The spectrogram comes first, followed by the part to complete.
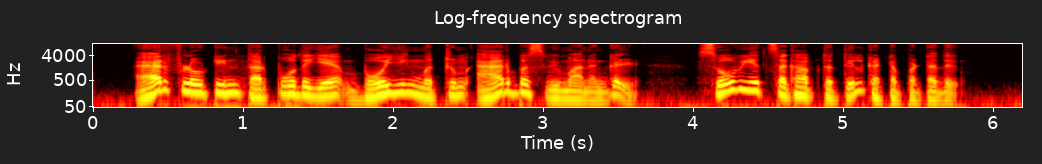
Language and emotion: Tamil, neutral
